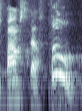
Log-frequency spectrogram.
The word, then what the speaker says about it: Bomster_Foo: So the way to say my name is a different way you say it. So it's Bombster_Foo, like that. It goes up.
